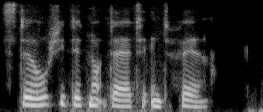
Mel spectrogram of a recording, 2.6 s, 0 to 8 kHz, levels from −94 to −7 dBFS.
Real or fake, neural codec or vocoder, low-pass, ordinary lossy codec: real; none; 7.2 kHz; Opus, 24 kbps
